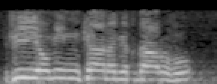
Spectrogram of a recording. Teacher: وفي هذا المثال مثالان، فالمثال الأول ياء في مع ياء يوم، والمثال الآخر الواو والميم، فالواو ساكنة والميم حرف مجانس لها فقد تقارب مخرجاهما وكلتاهما شفوية، وسكنت الواو وتحرك ما بعدها وهو الميم ولم يقع الادغام لأن الواو هنا حرف اليمين، حرف اليمين فلا ادغام.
